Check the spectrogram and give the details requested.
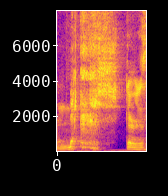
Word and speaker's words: Michter's: us today we have the mexter's lineup perfectly pronounced by the way that's how you say it yep um we have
